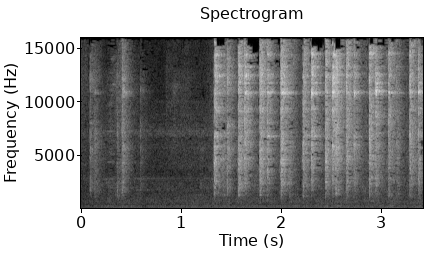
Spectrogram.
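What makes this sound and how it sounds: A non-upgraded M14 Socom Wood Edition airsoft rifle is shaken, and its loose metal outer barrel rattles. After about a second of low hum, a quick, uneven run of sharp, bright clattering bursts fills the rest of the clip. The rattle shows that the outer barrel is not fixed in place, unlike on the upgraded rifle.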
